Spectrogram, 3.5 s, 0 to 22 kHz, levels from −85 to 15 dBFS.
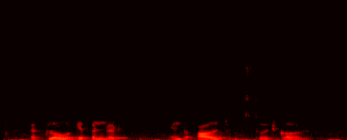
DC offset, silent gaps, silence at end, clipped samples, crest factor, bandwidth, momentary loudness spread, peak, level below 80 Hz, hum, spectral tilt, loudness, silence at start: under 0.1%; none; 0.05 s; under 0.1%; 20 dB; 16.5 kHz; 17 LU; -26 dBFS; -66 dBFS; none; -8.5 dB/octave; -46 LUFS; 0.05 s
